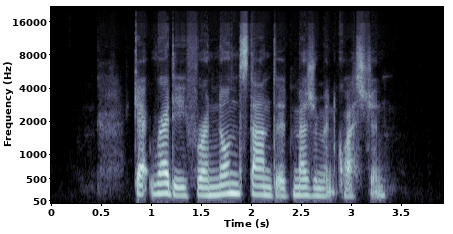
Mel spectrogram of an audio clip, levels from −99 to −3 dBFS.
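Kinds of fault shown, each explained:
Nothing stood out on listening to this short speech clip.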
